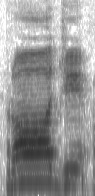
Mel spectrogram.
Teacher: উ একালিফ টানকে তিন আলিফ টানতে হবে, লাস্ট হবে সাকিন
